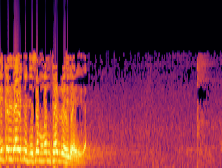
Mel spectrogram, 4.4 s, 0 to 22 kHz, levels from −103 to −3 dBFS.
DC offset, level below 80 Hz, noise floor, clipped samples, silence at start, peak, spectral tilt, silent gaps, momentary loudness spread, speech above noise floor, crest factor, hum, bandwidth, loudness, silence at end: under 0.1%; -44 dBFS; -44 dBFS; 0.2%; 0 s; 0 dBFS; -6 dB/octave; none; 11 LU; 37 dB; 10 dB; none; 6.4 kHz; -8 LUFS; 2.65 s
